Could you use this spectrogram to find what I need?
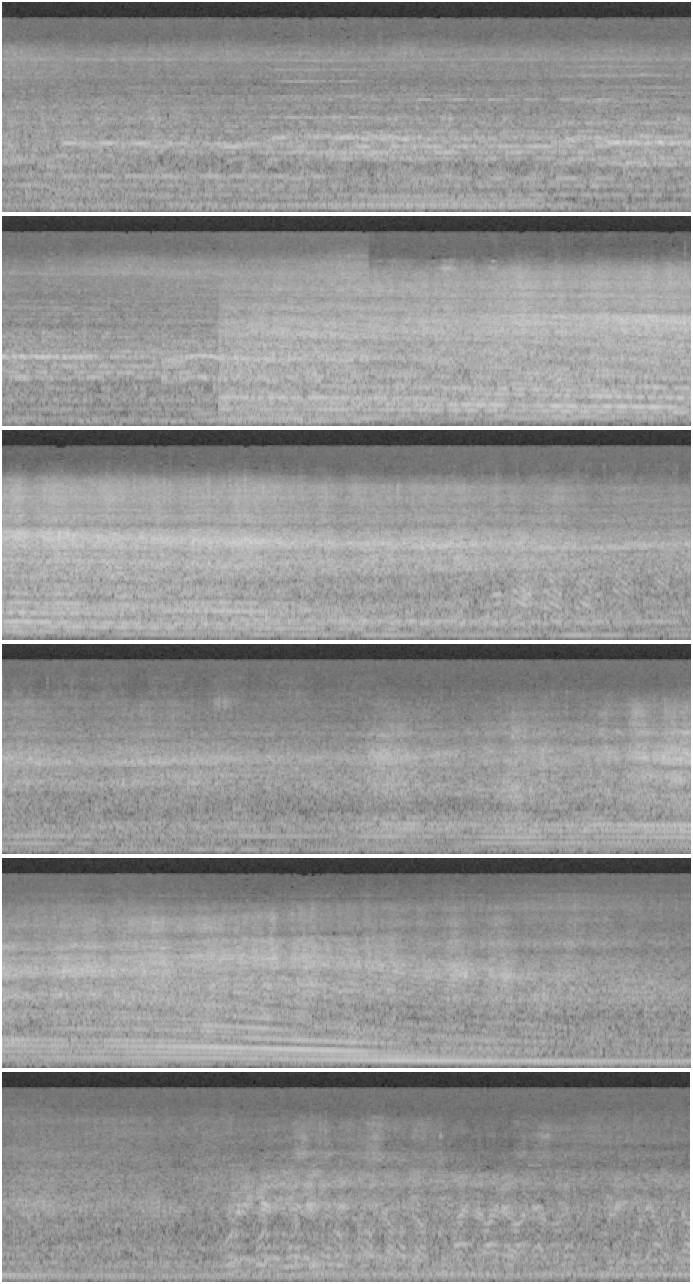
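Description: Single-engine aerobatic propeller planes drone overhead, the engine pitch sliding down as they pass.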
